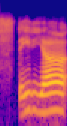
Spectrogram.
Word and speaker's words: Stadia: I'm saying it right it's kind of like Stadium but it's stadia yes I did watch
